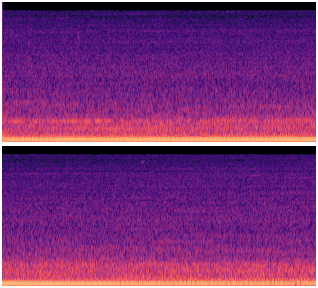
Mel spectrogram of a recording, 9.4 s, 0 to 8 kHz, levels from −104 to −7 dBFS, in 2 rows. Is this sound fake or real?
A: real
